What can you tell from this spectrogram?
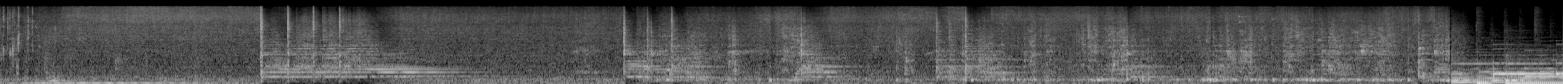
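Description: Biryani masala frying and sizzling in a large pot as it is stirred, with scattered scrapes and knocks of the stirring utensil against the pot. Music comes in near the end.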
